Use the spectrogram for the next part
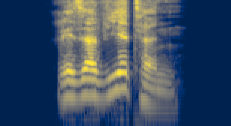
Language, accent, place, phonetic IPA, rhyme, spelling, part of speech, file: German, Germany, Berlin, [ʁezɛʁˈviːɐ̯tn̩], -iːɐ̯tn̩, reservierten, adjective / verb, De-reservierten.ogg
- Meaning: inflection of reservieren: 1. first/third-person plural preterite 2. first/third-person plural subjunctive II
